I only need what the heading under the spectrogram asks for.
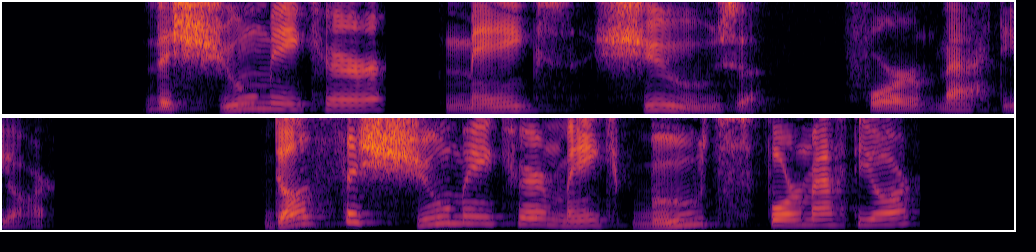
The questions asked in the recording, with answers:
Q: Does the shoemaker make boots for Mahdiyar?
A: No. The shoemaker makes shoes for Mahdiyar.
